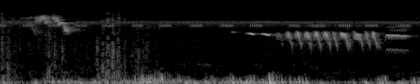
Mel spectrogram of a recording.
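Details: Lined seedeater delivering a torneado phrase: a thin introductory note, then a quick buzzy trill of closely repeated notes for about a second, ending in a brief lower tone, against a steady whine and rumbling noise.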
